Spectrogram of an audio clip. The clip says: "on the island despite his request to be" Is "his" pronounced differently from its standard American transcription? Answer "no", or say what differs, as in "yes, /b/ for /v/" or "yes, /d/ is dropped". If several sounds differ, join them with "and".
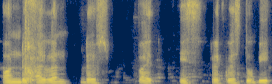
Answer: yes, /s/ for /z/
